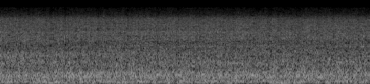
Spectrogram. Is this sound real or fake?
real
